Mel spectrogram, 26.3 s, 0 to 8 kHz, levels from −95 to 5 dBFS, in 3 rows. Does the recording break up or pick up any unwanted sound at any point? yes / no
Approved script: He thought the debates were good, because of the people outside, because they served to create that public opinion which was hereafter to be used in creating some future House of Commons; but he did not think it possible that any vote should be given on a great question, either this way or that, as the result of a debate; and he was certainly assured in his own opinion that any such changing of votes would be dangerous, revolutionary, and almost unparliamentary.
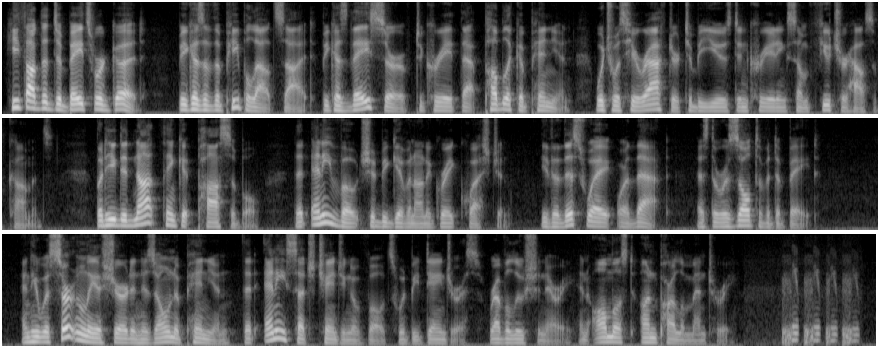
yes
